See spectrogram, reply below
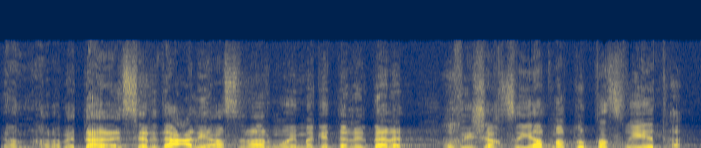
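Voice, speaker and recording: Bright, quick Egyptian stage comedian. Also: male voice, a little high, steady tone. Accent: Egyptian Arabic. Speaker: comic stage actor. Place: large theater stage. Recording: live theater stage, long hall reverb.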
